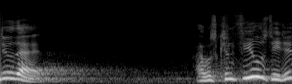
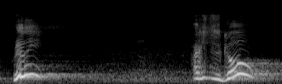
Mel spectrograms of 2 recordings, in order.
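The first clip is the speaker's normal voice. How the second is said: acted-out amazed "can this be true?"; incredulous surprise; 7 semitones higher than usual. Traveller waved through by security, astonished.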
